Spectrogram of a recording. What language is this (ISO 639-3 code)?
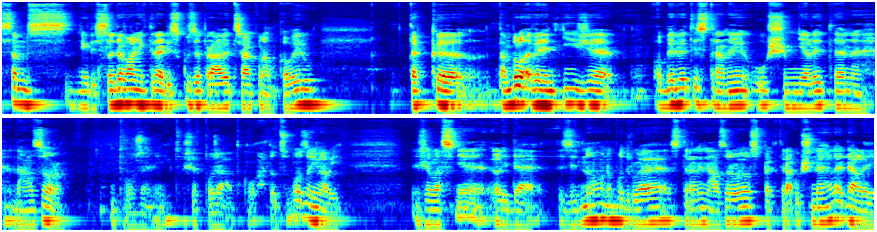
ces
